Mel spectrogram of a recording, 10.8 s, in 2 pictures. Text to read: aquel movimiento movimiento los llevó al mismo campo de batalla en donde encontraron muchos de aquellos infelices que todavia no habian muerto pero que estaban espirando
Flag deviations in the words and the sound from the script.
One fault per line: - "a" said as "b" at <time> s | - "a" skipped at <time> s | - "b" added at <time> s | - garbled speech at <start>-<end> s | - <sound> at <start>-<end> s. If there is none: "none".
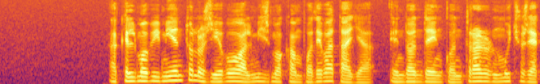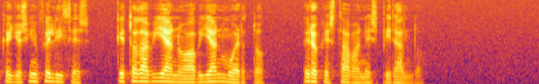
- "movimiento" skipped at 1.9 s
